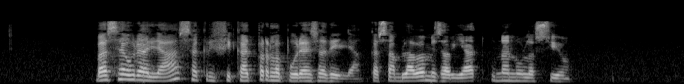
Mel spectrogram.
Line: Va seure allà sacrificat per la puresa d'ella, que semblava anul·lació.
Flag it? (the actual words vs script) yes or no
yes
